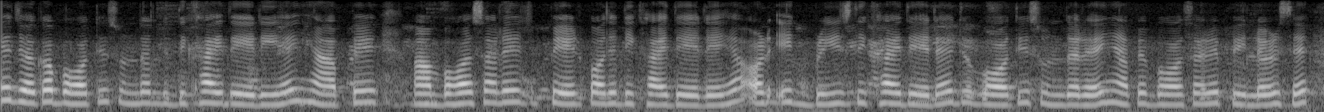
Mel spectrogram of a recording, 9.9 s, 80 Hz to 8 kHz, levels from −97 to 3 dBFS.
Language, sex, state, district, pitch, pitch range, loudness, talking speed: Hindi, female, Maharashtra, Aurangabad, 245 Hz, 230-260 Hz, -27 LUFS, 215 wpm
